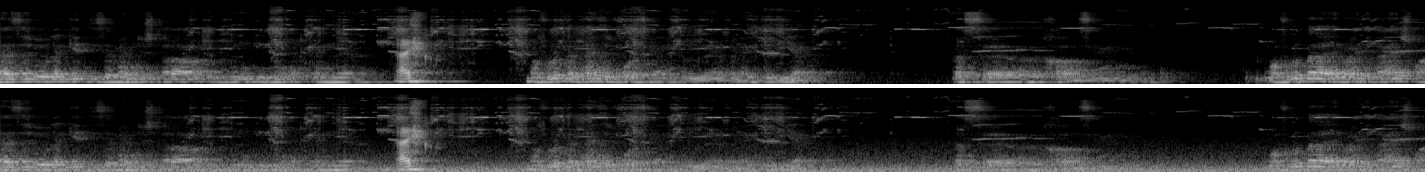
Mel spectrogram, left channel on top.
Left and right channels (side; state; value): right; noise; rumble, 3 dB below the sound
